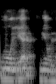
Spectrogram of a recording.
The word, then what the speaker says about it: Müller: El testículo fabrica factor antimülleriano, Müller, como Müller, con diéresis la U, Müller, se pronuncia eso.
